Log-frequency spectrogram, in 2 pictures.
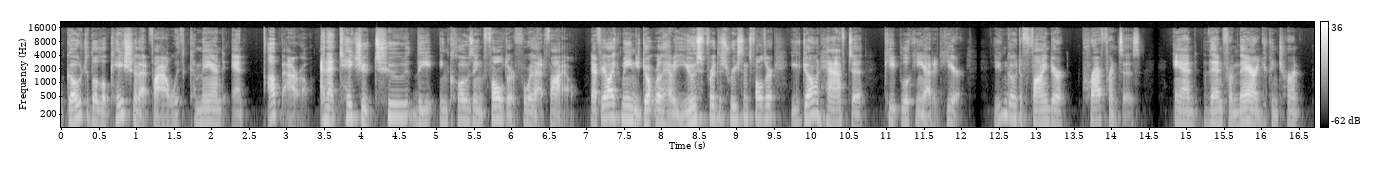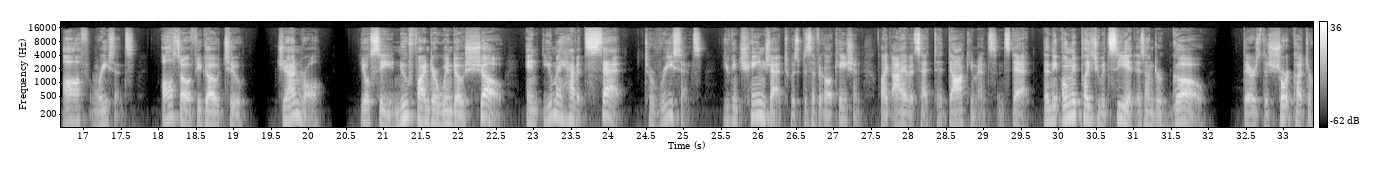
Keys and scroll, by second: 2.5 super+Up.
